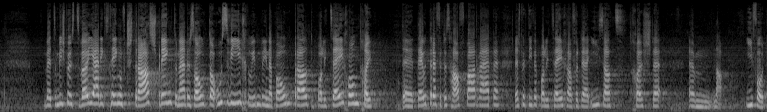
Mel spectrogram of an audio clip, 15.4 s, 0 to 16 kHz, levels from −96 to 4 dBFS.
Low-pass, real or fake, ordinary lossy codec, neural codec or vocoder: 14.4 kHz; fake; none; vocoder, 48 kHz, 128 mel bands, Vocos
